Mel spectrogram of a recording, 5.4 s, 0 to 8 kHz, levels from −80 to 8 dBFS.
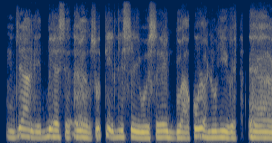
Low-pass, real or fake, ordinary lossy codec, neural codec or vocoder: none; fake; none; codec, 16 kHz, 2 kbps, FunCodec, trained on Chinese and English, 25 frames a second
